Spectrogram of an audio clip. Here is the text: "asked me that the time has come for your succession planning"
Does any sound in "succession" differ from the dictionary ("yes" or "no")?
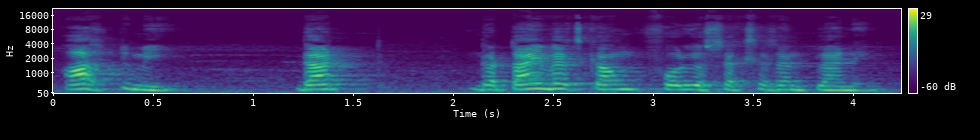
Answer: yes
